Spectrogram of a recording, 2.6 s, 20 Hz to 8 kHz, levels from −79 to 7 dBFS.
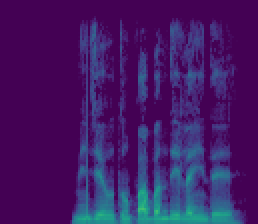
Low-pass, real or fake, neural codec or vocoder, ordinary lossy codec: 7.2 kHz; real; none; AAC, 48 kbps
